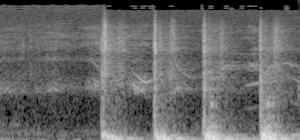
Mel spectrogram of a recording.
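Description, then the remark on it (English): Notes shuffled and knocked against a desk in a news-anchor-style shuffle: four quick, evenly spaced thumps with a papery rustle on each, fairly loud, no voices. “Can you do the news anchor shuffle?”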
